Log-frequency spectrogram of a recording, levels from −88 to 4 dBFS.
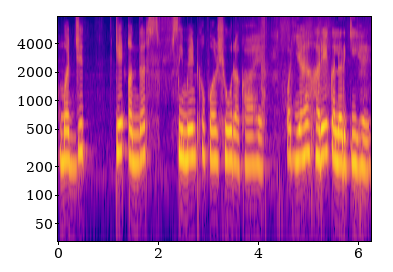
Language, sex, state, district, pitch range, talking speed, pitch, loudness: Hindi, female, Rajasthan, Jaipur, 220-260 Hz, 145 wpm, 245 Hz, -14 LUFS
